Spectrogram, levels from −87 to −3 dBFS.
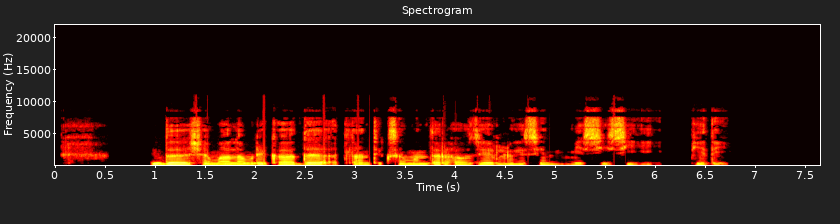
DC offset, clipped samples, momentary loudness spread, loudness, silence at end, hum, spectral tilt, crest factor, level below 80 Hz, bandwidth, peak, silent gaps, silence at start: under 0.1%; under 0.1%; 17 LU; -24 LUFS; 0.95 s; none; -4 dB/octave; 20 dB; -60 dBFS; 10.5 kHz; -4 dBFS; 0.54-0.94 s, 6.08-6.35 s; 0.05 s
